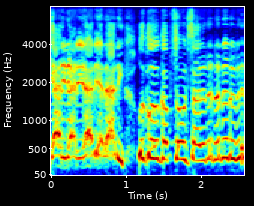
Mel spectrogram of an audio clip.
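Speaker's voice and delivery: put-on be a six-year-old who can't wait to show dad; excited little kid. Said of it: "He's like".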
